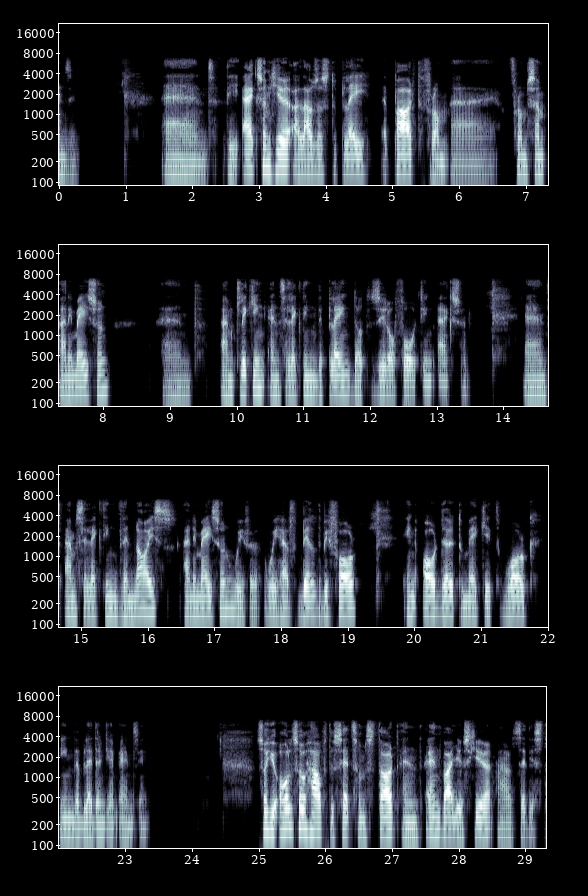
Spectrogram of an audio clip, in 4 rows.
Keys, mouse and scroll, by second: 9.0-11.0 drag, 28.5-29.3 drag.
